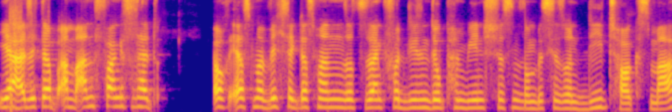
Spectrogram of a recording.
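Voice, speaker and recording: A woman speaks at a fairly quick pace in a medium pitch. Her intonation stays flat and monotone. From international upbringing, New York and Berlin. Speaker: behavioral genetics researcher. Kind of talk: casual interview. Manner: halting, many fillers.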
